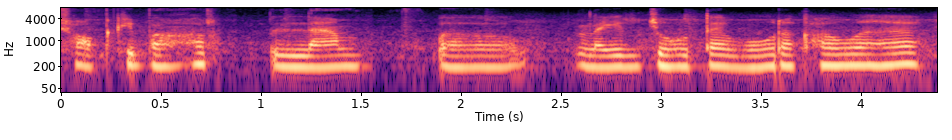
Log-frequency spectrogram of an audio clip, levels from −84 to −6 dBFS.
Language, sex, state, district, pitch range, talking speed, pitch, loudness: Hindi, female, Bihar, Katihar, 195-215 Hz, 180 wpm, 205 Hz, -16 LUFS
